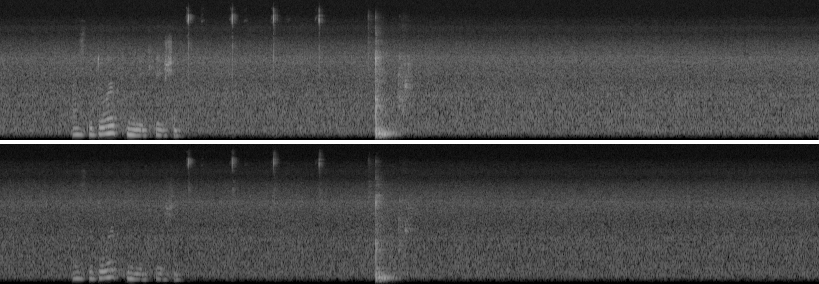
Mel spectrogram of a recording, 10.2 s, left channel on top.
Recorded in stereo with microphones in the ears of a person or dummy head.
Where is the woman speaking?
20° left (ahead or behind), 0.7 m; by 2.2 s 65° left (ahead or behind), 1.2 m.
